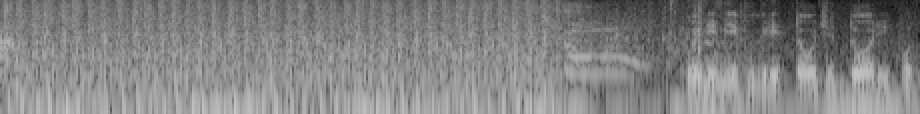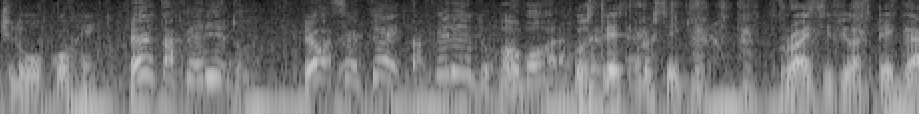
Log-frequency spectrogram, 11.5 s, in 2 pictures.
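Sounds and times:
burst of gunfire: 0.0s - 3.8s
speech: 4.3s - 11.4s.

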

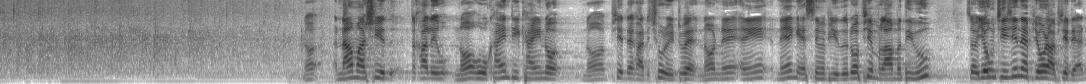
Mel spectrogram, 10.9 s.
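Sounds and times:
congregation clapping in a Sunday church service: 0.0s - 3.8s
speech: 3.0s - 10.8s.

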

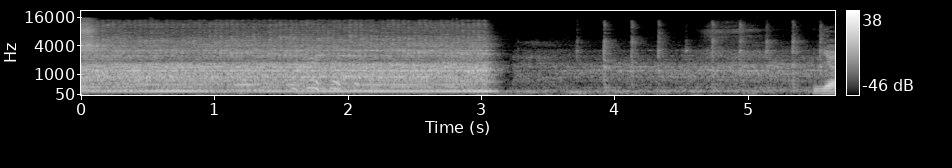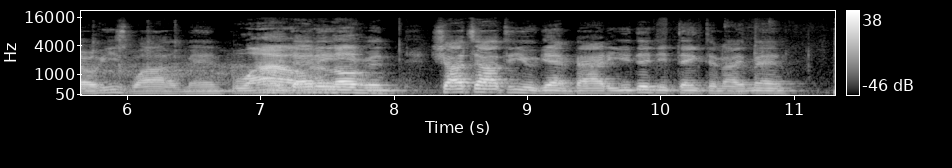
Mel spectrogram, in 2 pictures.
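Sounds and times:
lawnmower engine running indoors: 0.0s - 6.0s
laughter: 1.2s - 2.4s, 3.6s - 7.8s
speech: 5.5s - 11.0s.

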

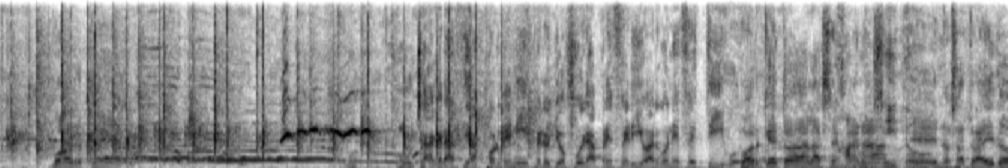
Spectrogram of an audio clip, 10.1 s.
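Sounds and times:
audience applause: 0.0s - 5.4s
speech: 0.5s - 1.5s, 4.0s - 10.0s
whistles and cheering: 1.1s - 4.4s.

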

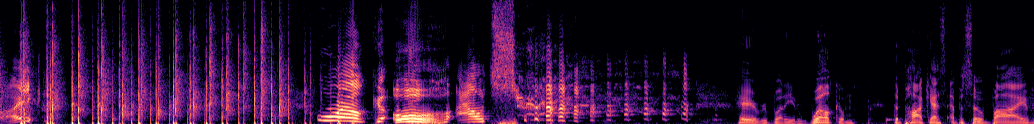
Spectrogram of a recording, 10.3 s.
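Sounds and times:
hands clapping: 0.0s - 3.4s
speech: 0.1s - 0.4s, 3.2s - 6.1s, 7.4s - 10.3s.

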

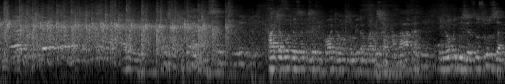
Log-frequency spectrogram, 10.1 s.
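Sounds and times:
audience clapping in worship: 0.0s - 4.8s
speech: 5.4s - 10.0s.

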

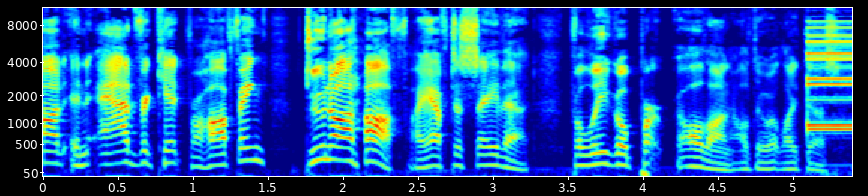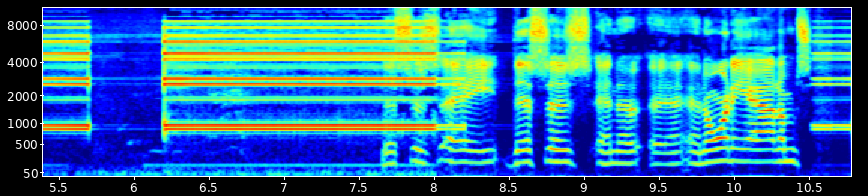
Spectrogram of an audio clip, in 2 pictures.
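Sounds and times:
speech: 0.0s - 5.4s, 7.6s - 10.7s
emergency alert tone in a comedy bit: 5.1s - 8.5s, 10.5s - 10.7s.

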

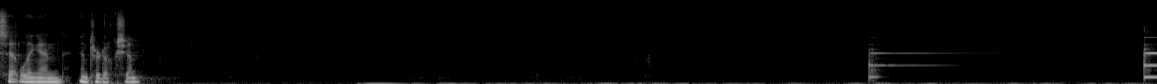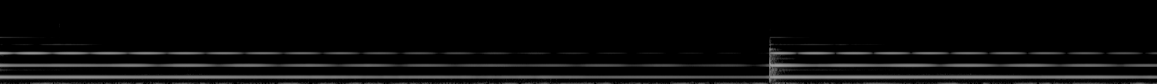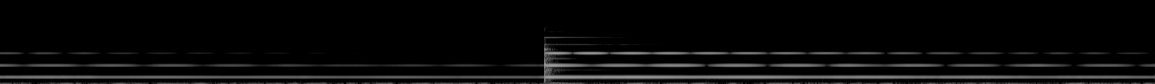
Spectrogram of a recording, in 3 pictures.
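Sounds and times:
speech: 0.0s - 1.5s
meditation bell rung: 8.7s - 34.6s.

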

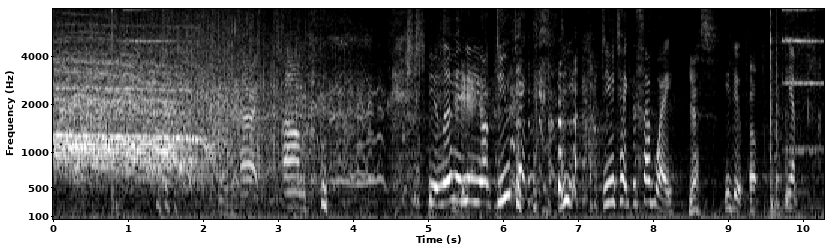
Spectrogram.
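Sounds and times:
smattering of audience applause: 0.0s - 4.4s
speech: 3.1s - 3.9s, 5.0s - 10.2s
laughter: 3.1s - 7.6s.

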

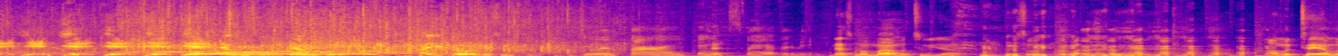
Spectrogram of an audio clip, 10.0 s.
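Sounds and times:
laughter: 0.0s - 4.1s, 7.1s - 10.0s
crowd clapping: 0.0s - 4.8s
speech: 4.4s - 10.0s.

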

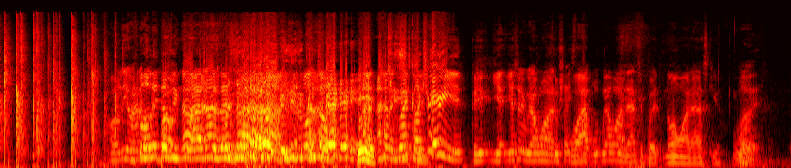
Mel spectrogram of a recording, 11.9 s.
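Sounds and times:
people clapping: 0.0s - 5.3s
speech: 1.6s - 11.5s
laughter: 1.7s - 6.6s.

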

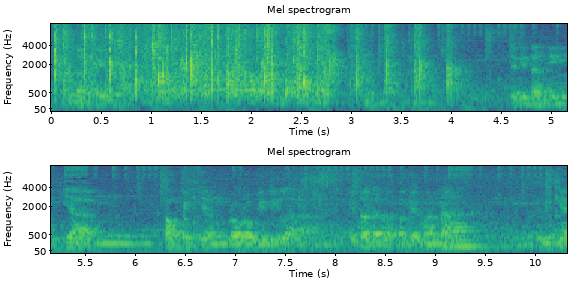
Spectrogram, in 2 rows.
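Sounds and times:
audience clapping for Idea Fest at a panel talk: 0.0s - 4.2s
speech: 0.2s - 1.2s, 4.6s - 9.5s, 10.1s - 10.3s.

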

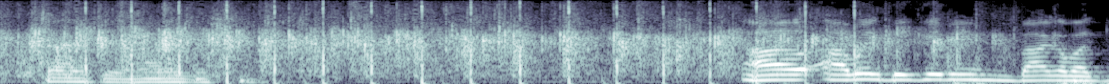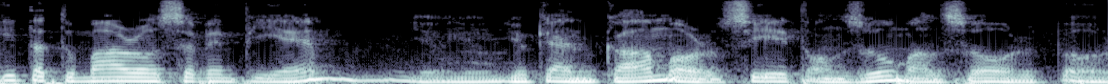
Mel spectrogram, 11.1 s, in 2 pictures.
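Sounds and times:
audience applause: 0.0s - 5.3s
speech: 0.2s - 1.4s, 3.7s - 11.0s.

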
